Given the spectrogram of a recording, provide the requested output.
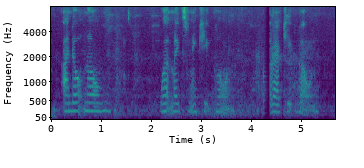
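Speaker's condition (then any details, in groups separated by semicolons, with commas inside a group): Cerebral palsy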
